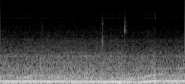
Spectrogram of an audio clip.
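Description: A Ferrari F430 on a race track drones with a loud, close, steady engine note that dips in pitch partway through as it shifts down a gear, with no talk.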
